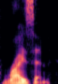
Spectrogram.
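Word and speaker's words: reisen: It's pronounced ryzen, and it simply means to travel.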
